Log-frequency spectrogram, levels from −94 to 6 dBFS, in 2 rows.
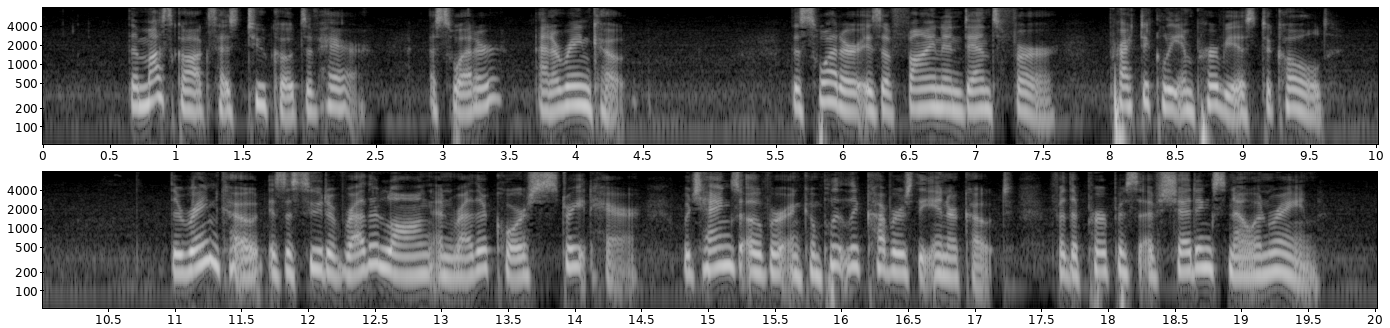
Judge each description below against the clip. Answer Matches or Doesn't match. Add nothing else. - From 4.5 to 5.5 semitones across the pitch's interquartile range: Doesn't match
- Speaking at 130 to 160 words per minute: Doesn't match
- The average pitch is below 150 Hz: Doesn't match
